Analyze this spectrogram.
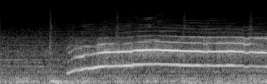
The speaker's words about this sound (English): His words were followed by a guttural, almost animalistic scream. The line cut abruptly.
